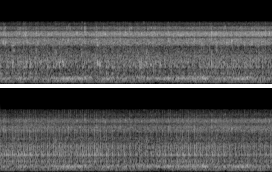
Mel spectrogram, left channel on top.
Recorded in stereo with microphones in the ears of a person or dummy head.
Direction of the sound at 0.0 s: 30° left (ahead or behind).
